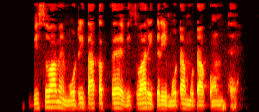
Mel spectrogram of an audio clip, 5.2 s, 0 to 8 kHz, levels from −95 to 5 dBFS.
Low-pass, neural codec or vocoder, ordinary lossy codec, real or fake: 7.2 kHz; none; MP3, 48 kbps; real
